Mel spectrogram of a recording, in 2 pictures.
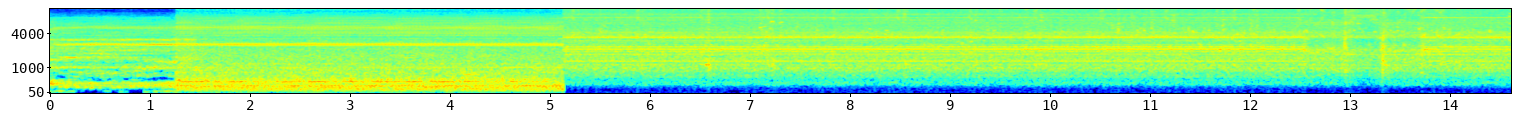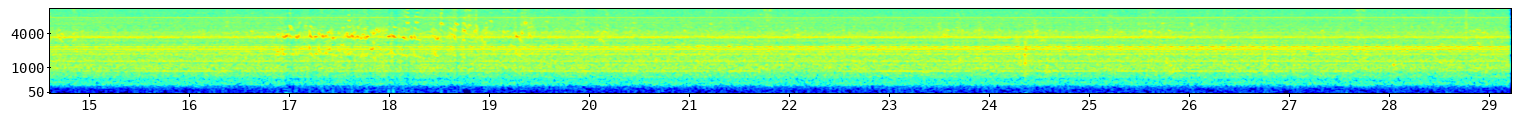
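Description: CNC vertical milling machine running its program, its spindle and end mill cutting a white plastic block. It makes a steady mechanical whine with several constant high tones over a rushing noise. The sound changes abruptly about five seconds in.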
